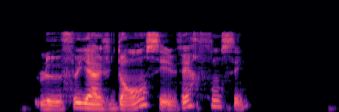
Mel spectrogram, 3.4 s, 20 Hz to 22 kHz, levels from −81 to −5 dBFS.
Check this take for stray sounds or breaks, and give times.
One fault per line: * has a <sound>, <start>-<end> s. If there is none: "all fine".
all fine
